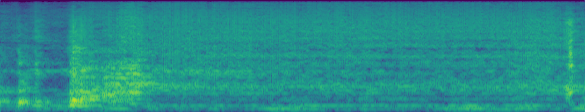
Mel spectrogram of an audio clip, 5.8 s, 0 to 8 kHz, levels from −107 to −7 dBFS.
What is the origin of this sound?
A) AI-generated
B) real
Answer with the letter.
A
